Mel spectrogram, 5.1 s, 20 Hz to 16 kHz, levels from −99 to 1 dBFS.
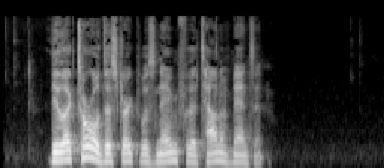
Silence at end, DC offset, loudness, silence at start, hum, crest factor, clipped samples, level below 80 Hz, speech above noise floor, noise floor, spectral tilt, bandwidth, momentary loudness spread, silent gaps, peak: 1.65 s; under 0.1%; -15 LUFS; 0.7 s; none; 18 dB; under 0.1%; -58 dBFS; 65 dB; -80 dBFS; -6.5 dB/octave; 11.5 kHz; 13 LU; none; 0 dBFS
